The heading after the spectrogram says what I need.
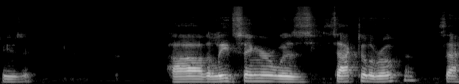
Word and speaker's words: Zach De La Rocha: The lead singer was Zach De La Rocha.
